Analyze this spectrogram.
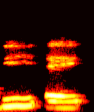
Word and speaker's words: vafler: it, you realize that waffle is in Norwegian is spelled V-A-F-L-E-R, Vafler. They don't, Norwegians, as you know, don't pronounce L's.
